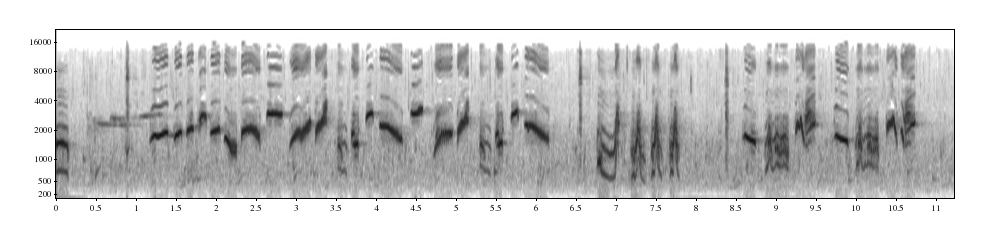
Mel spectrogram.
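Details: White-rumped shama song: a lively run of clear whistled notes, some sliding up and some down, mixed with rapid chattering bursts and short sharp chips, nearly continuous for eleven seconds.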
